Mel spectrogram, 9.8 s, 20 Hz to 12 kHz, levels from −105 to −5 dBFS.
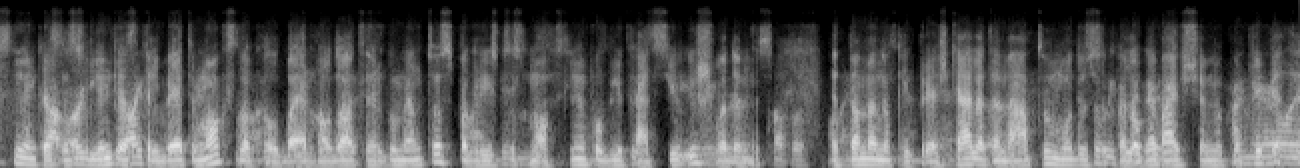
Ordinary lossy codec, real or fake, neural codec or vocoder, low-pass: Opus, 32 kbps; fake; codec, 16 kHz, 4 kbps, FreqCodec, smaller model; 7.2 kHz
